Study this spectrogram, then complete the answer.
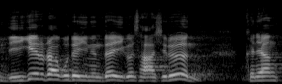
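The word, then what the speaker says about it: Niger: 니게르라 하는 시므온, 이 니게르라고 되어 있는데 이거 사실은 그냥 까놓고 얘기하면 미국에서 발음하기 좀 불편한 단어입니다. 요거 여러분 어디 가서 쉽게 함부로 사용하시면 안 돼요. 이게 무슨 뜻이냐? 니게르, 영어로 나이저라고 발음하는데 오늘날 현대 영어에서 나이저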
